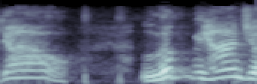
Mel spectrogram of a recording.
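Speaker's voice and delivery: high-pitched urgent warning; imitated bystanders. Bystanders warning an oblivious fan, imitated urgency. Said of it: "But everybody's like".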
